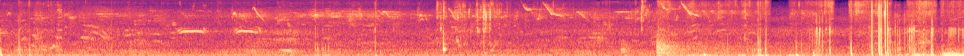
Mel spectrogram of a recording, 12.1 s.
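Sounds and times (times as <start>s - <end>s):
small birds chirping: 0.0s - 10.5s.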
